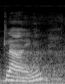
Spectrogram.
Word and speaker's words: climb: यहाँ पर एक बात मैं और बताती चलूँ आपको कि जब हम क्लाइम लिखते हैं CLIMB क्लाइम, तो क्लाइम में B जो है ये साइलेंट है, क्लाइम, ठीक है, ये साइलेंट पढ़ा जाएगा।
